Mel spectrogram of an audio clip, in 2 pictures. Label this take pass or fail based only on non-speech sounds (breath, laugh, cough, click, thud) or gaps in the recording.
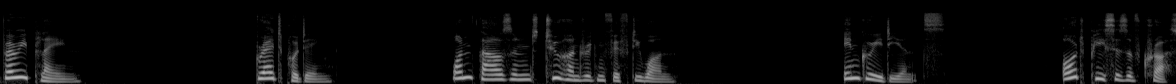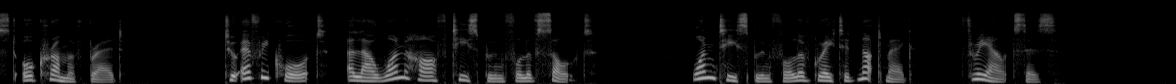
pass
